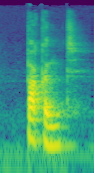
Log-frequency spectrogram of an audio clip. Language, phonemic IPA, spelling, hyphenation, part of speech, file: Dutch, /ˈpɑ.kənt/, pakkend, pak‧kend, verb / adjective, Nl-pakkend.ogg
- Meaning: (verb) present participle of pakken; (adjective) 1. touching 2. fascinating, interesting 3. exciting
